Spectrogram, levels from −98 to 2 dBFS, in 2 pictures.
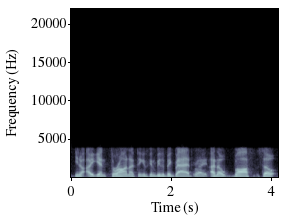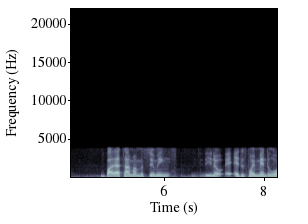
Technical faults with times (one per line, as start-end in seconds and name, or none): none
